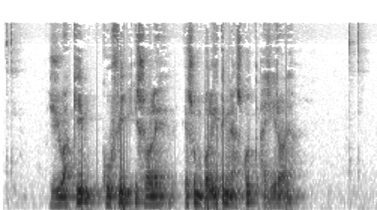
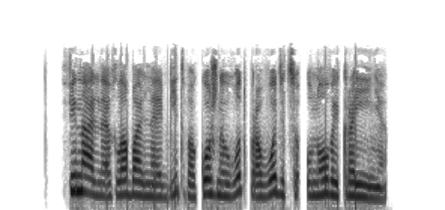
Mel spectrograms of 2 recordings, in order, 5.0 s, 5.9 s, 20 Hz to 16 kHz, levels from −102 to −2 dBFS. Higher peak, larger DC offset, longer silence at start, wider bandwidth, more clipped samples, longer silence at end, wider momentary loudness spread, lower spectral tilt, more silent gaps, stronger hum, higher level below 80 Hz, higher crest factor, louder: second, -8 dBFS vs -2 dBFS; neither; second, 0.65 s vs 0.9 s; first, 11.5 kHz vs 7.6 kHz; neither; first, 1.1 s vs 0.8 s; about the same, 10 LU vs 9 LU; about the same, -5.5 dB/octave vs -5.5 dB/octave; second, none vs 3.99-4.07 s; neither; first, -46 dBFS vs -56 dBFS; about the same, 18 dB vs 18 dB; second, -24 LUFS vs -18 LUFS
